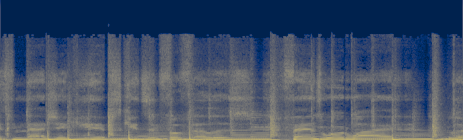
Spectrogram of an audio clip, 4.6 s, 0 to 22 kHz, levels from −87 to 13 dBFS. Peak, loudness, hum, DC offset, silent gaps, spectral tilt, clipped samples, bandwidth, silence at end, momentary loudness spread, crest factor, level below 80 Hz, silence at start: -4 dBFS; -16 LUFS; none; under 0.1%; none; -5.5 dB/octave; under 0.1%; 17 kHz; 0 s; 3 LU; 10 dB; -18 dBFS; 0 s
